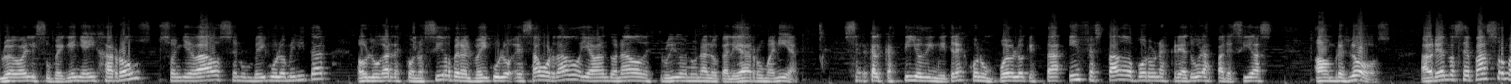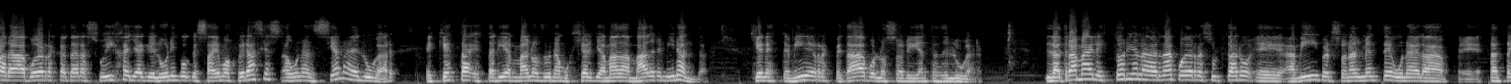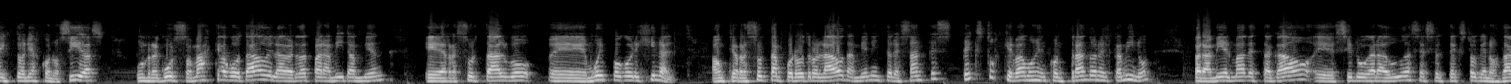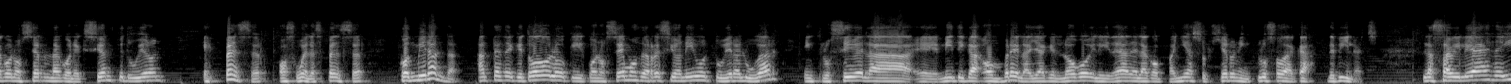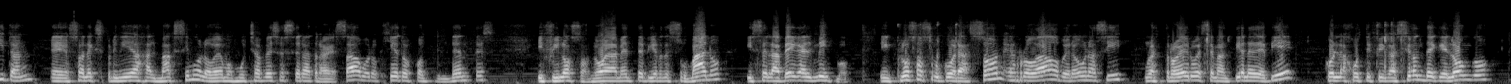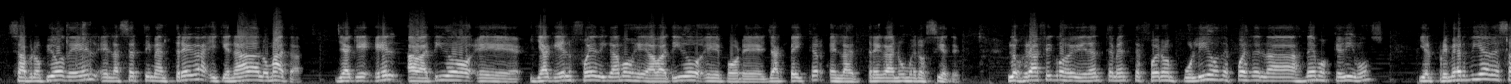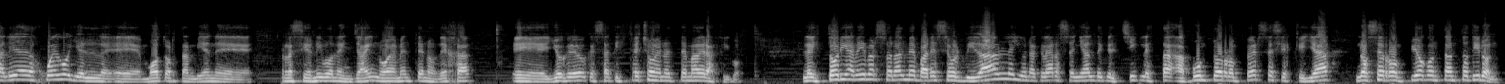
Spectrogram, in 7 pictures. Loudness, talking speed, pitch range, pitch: -17 LUFS, 205 wpm, 150-190 Hz, 170 Hz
